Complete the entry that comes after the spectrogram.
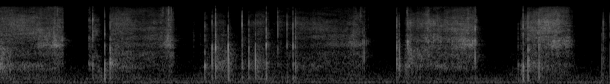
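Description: Long nails rub and scratch the surface of a soft plastic body lotion tube that appears full. Bright, hissy scratching comes in long bursts separated by brief quiet gaps, with quick sharp clicks and taps scattered between them.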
